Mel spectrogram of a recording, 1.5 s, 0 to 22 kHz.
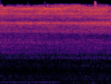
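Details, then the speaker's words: Simadre 5200DX plasma cutter with air source connected, machine switched on: constant air hiss from the torch, no cutting; manufacturer advised inspecting the air solenoid. "I don't know if you can hear that. Air is coming out non-stop."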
